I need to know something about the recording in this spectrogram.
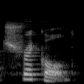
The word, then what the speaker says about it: trickled: So the tr at the beginning or pronounced as a ch trickled trickled trickled and then trickled on down into some tragic.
